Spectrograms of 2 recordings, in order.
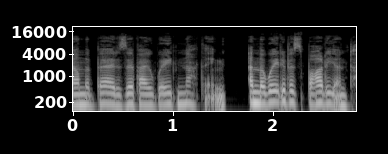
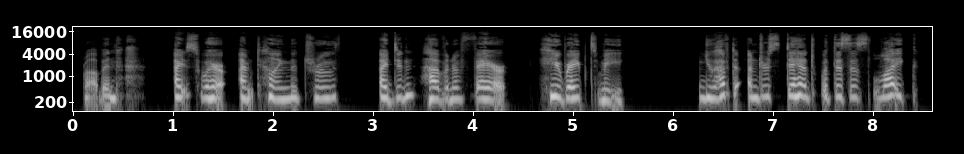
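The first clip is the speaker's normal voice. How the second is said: higher, louder, urgent pleading; desperate plea; 8 semitones higher, 4 dB louder than usual. Acted. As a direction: beg her to believe you. Pleading with Robin.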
